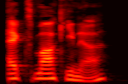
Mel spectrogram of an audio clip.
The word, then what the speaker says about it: Ex Machina: we were debating about how to pronounce, we believe it is pronounced Ex Machina. Or Ex Machinima? But I'm going with Ex Machina, as in Deus mm-hmm. Ex Machina.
